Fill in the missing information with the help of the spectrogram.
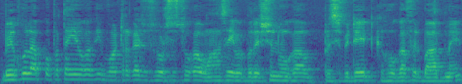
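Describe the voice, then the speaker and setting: A man, an exam prep tutor, explaining answers in a casual lesson, checking in often and reading questions out slowly. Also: fairly high pitch, flat delivery, warm tone, a little hiss or hum. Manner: conversational, repeats "ठीक है" to check in, reads English questions out slowly.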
